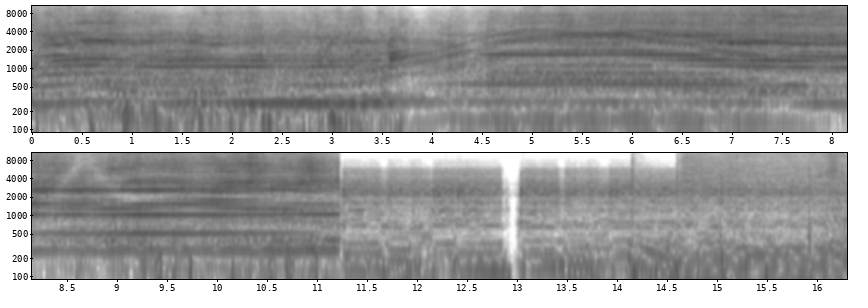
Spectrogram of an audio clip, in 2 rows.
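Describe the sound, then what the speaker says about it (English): An OS 105HZ-R model helicopter engine running rich at the flying field, with a loud continuous high-pitched whine and buzz that rises and falls. Its note shifts sharply partway through, then carries on with a rougher, lower tone. "when it's rich, you will hear a note change, quite a note change on the motor when he actually kicks over"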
